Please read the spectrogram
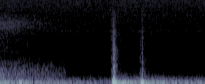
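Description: Heartbeat-like sound effect from a segment intro: two low double thumps, one at the start and one a little past a second in.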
